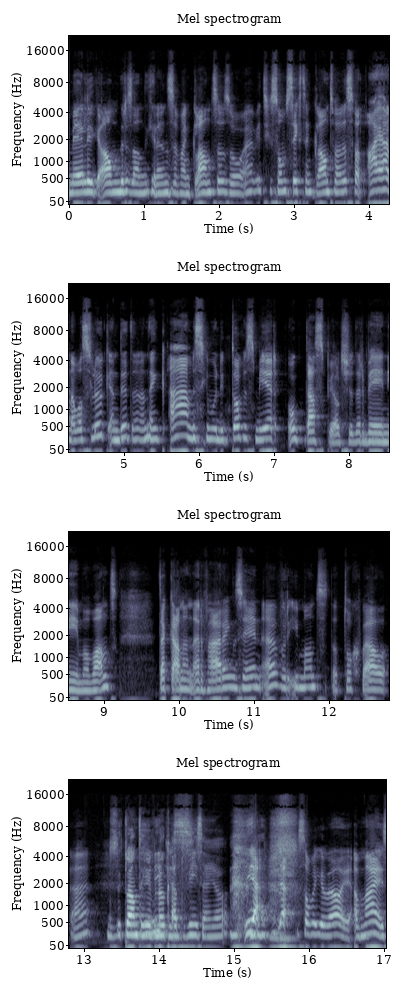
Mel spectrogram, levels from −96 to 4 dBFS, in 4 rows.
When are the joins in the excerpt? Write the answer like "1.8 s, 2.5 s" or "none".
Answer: none

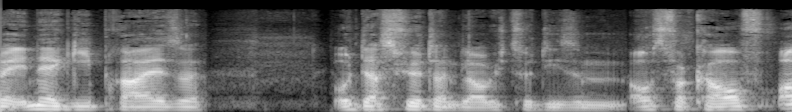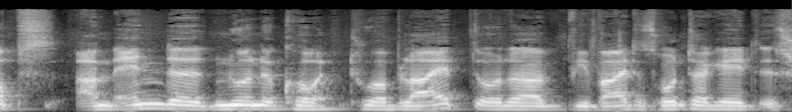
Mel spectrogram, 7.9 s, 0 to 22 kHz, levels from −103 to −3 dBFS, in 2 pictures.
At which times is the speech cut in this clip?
none

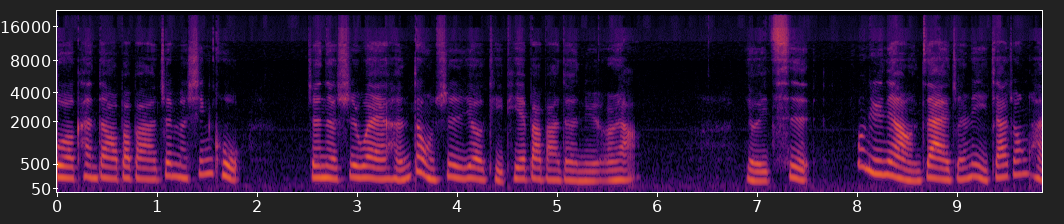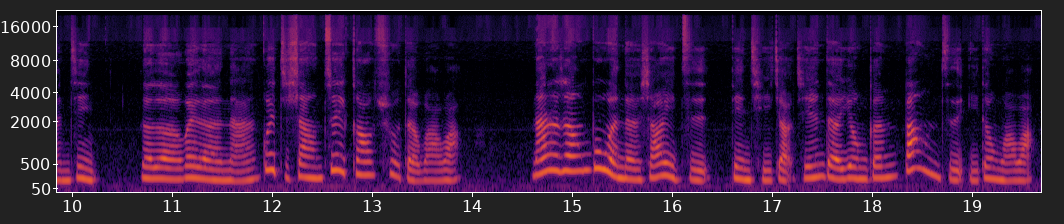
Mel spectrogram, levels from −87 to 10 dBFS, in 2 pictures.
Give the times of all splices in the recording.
none

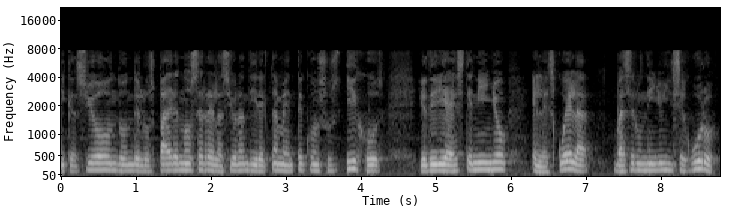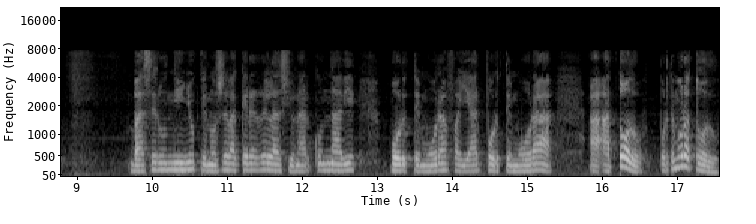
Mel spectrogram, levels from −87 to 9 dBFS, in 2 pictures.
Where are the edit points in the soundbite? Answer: none

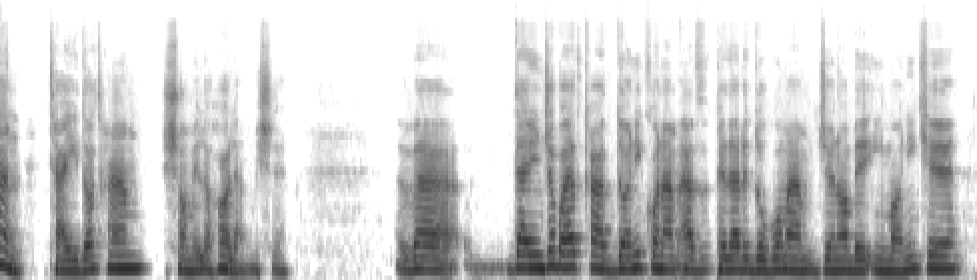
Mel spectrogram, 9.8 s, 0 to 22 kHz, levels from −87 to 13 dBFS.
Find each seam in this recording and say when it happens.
none

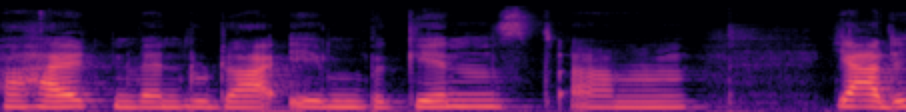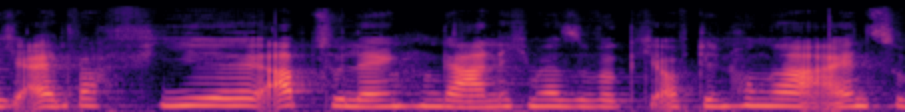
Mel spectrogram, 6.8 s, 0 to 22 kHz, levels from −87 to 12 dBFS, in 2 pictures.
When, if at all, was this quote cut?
none

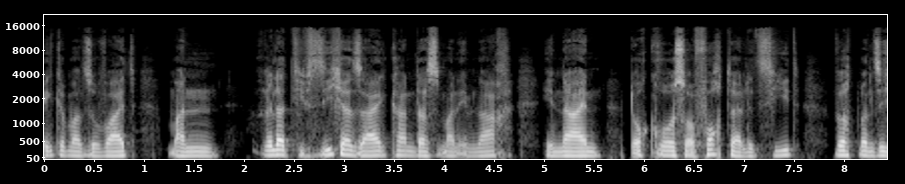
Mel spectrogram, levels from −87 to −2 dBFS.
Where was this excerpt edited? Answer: none

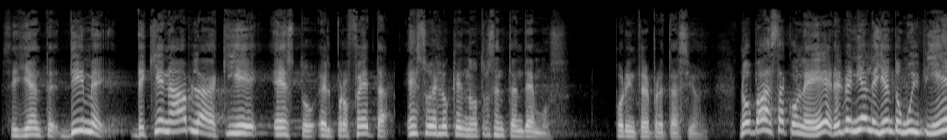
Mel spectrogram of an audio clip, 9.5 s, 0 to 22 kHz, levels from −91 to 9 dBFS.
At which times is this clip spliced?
3.9 s

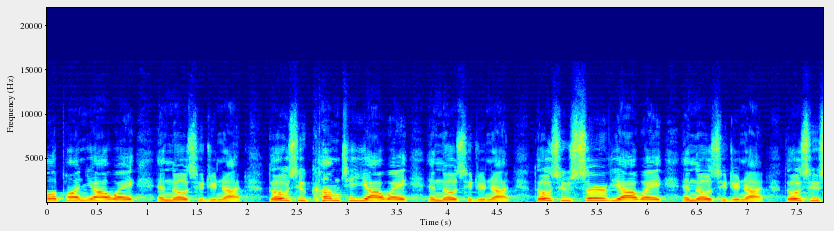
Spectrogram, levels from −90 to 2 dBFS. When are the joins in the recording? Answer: none

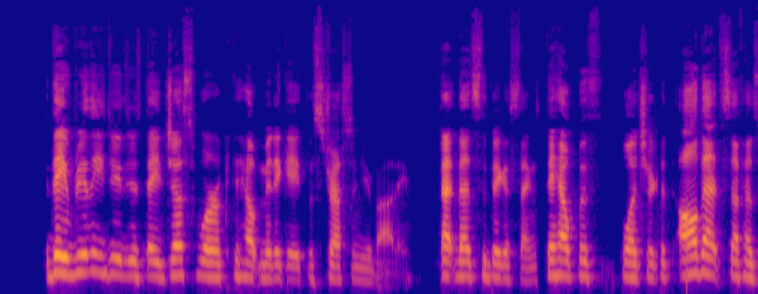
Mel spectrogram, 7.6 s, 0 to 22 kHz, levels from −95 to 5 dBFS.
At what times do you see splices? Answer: 5.4 s, 6.6 s

